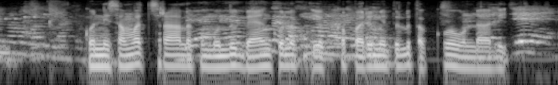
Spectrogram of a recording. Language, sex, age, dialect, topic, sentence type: Telugu, male, 18-24, Southern, banking, statement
